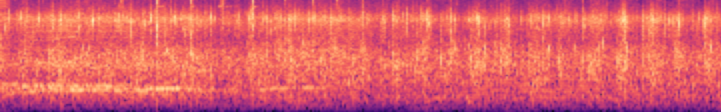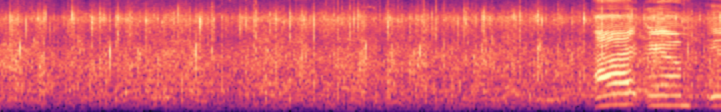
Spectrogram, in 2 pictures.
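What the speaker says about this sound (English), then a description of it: "Please help me congratulate all of our outstanding award recipients with one more round of applause" A school academic excellence awards banquet audience applauds in a sustained, full round of clapping from a sizable crowd, steady and fairly even, with a voice breaking in near the end.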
